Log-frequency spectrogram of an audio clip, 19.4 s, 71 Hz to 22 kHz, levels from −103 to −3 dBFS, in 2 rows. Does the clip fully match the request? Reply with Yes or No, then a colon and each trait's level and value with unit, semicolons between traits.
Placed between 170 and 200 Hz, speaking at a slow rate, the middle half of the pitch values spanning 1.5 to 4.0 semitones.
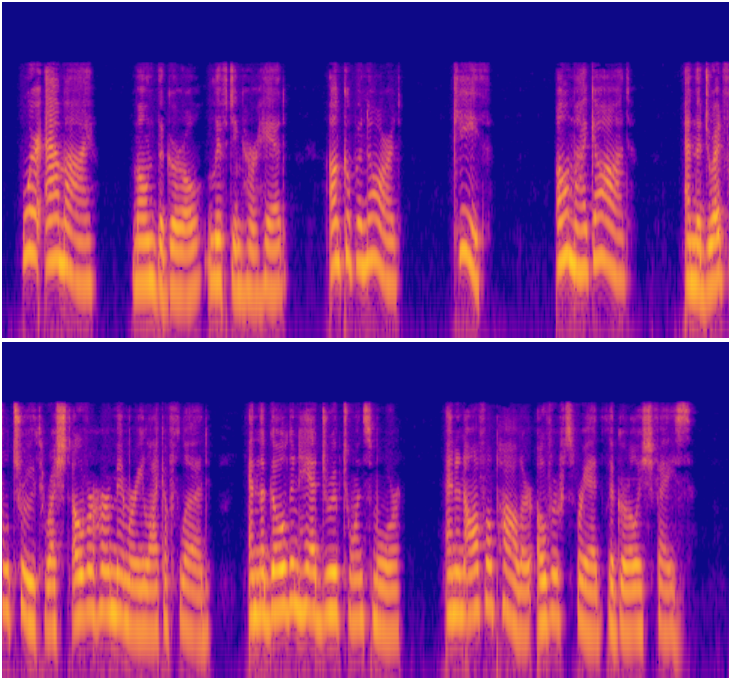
No: high, 190 Hz; slow, 125 wpm; average, 4.8 semitones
